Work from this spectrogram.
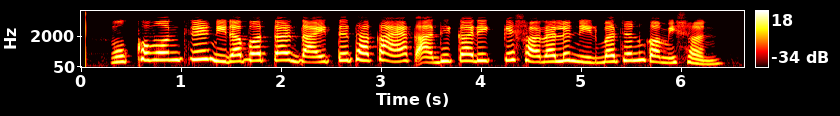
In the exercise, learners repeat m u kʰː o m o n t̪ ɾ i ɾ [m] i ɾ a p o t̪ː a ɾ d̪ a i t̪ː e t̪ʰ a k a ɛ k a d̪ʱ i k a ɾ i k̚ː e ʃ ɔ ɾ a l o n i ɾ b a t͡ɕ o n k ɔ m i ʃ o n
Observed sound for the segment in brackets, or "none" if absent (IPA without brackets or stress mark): n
